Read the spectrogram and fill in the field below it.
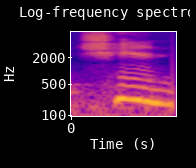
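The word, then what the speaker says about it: Qin: And he's going to call his dynasty the Chin Dynasty. Notice it starts with a Q, but I pronounced it like a ch.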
